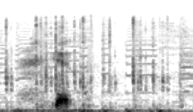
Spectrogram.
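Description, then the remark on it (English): Rapid, irregular clicking of someone typing on a computer keyboard, with a burst of faint voice in the background partway through. “So while you talk, you get keyboard noises.”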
